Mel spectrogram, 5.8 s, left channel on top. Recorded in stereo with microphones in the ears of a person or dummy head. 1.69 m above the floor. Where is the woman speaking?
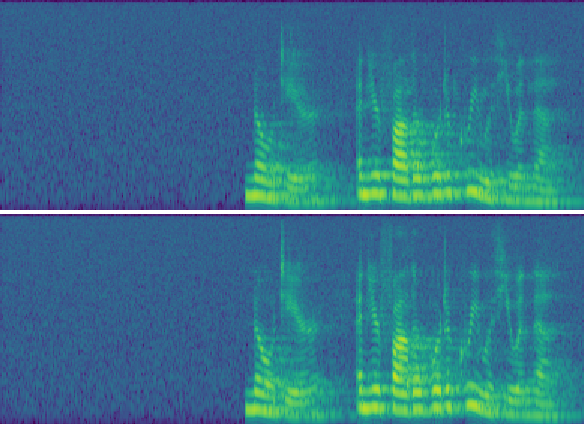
20° right (ahead or behind), 1.9 m.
